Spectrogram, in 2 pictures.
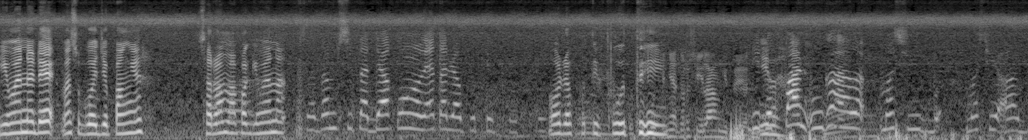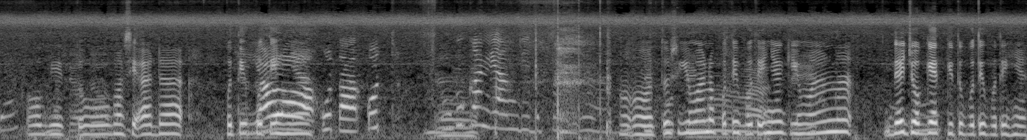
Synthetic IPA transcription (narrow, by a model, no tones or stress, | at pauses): ɡimanadɛmasuɡuad͡ʒəpaŋɲa | səɾamapaɡimanasadamsit̪adiakuŋalɛat̪adiaput̪ihut̪ | ɔdaput̪ihput̪ihsilaŋdiəlapanŋɡalamasihbmasiadaʔɔɡit̪umasiada | put̪ipuihɲakut̪akut̪̚ | ɔbukanjaŋdidəpanaɔʔɔt̪ɾʊsɡimanaput̪ɪhput̪ihɲaɡimana | diad͡ʒoɡɛt̪̚ɡit̪uput̪ihput̪ɪɦɲa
